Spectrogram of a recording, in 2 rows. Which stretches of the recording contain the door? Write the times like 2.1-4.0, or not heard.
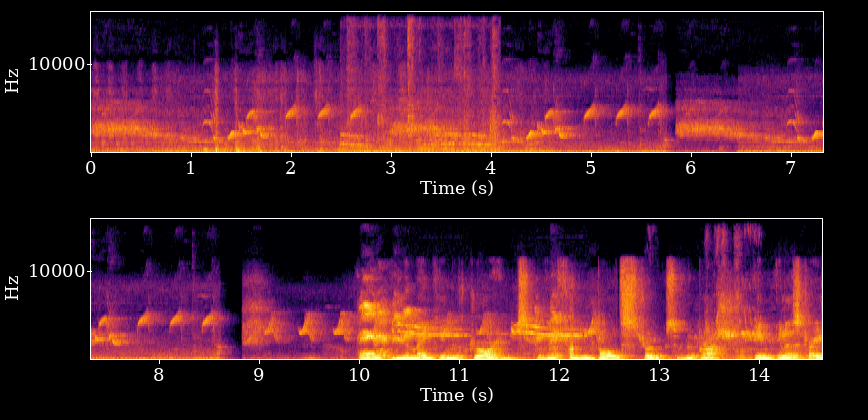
not heard.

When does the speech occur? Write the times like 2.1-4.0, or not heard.
9.4-14.5.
